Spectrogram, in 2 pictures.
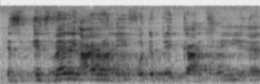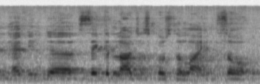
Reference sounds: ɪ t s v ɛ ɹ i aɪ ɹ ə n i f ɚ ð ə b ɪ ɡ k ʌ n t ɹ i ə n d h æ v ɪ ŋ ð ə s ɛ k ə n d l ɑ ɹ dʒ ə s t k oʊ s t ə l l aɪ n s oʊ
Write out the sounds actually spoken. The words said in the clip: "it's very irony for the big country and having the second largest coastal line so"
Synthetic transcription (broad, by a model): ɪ t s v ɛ ɹ i aɪ ɹ ə n i f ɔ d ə b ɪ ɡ k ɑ n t ɹ i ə n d h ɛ v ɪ ŋ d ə s ɛ k ə n d l ɑ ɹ dʒ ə s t k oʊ s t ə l l aɪ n s oʊ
